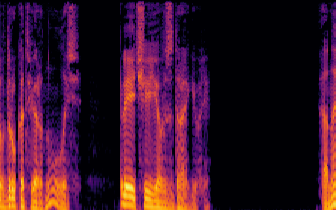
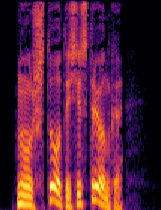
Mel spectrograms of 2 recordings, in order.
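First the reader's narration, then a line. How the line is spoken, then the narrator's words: Exclaiming. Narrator (Russian): воскликнул Клайд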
